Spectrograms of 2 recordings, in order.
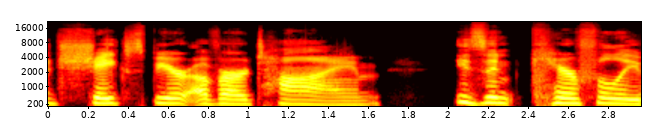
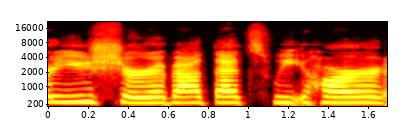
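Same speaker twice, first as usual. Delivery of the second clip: put-on creepy voice, faster; 4 semitones higher than usual. Describing a young man who might say it creepily; imitating a creepy guy. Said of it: "someone who would say that in like a creepy way".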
